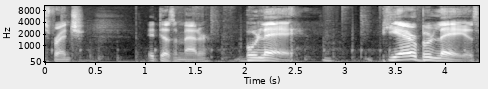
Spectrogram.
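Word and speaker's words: Pierre Boulle: Pierre Boule is how you say his name.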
